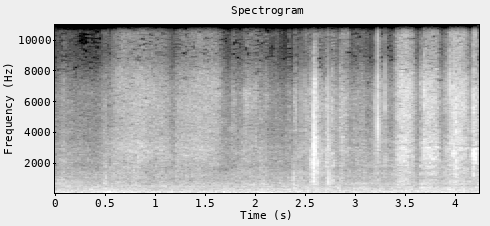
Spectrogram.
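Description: Sandpaper is rubbed across a solid oak edge in a faint, steady rasping scrub that keeps on throughout, with a few louder strokes near the end.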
